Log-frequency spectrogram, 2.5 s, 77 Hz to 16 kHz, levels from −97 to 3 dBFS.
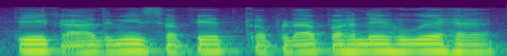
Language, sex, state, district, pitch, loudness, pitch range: Hindi, male, Bihar, Patna, 120 Hz, -13 LUFS, 115-125 Hz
